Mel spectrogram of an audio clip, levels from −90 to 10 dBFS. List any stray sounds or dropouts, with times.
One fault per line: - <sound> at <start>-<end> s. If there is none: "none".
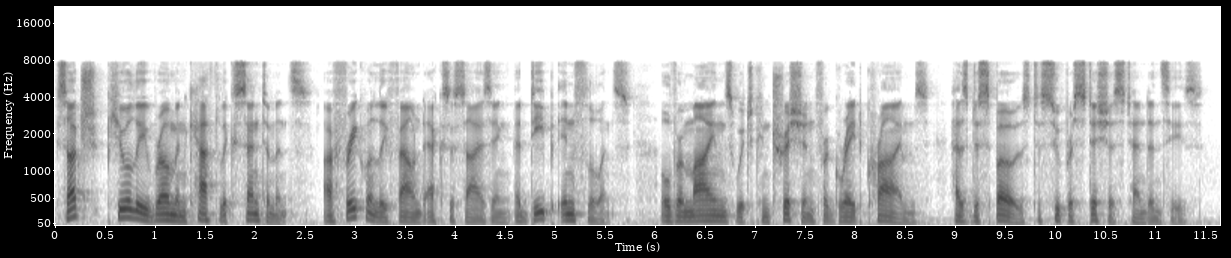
none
